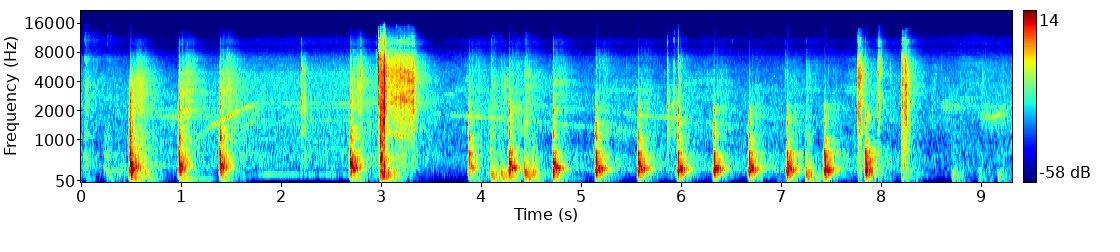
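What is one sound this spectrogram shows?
Hammer blows knock sharply on wood in a quick steady rhythm.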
